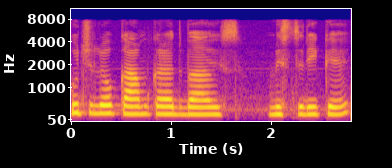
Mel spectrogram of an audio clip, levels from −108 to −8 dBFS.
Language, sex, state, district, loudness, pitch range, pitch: Bhojpuri, female, Uttar Pradesh, Deoria, -16 LUFS, 215-230 Hz, 220 Hz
